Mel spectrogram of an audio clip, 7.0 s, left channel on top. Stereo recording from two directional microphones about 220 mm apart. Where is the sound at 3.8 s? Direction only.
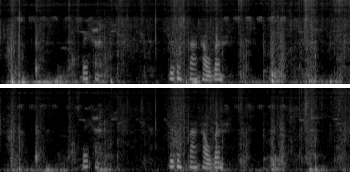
Centre (ahead or behind).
